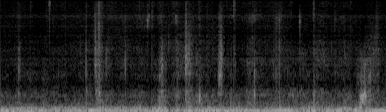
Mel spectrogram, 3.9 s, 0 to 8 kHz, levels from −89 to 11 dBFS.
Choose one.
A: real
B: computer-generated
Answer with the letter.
B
